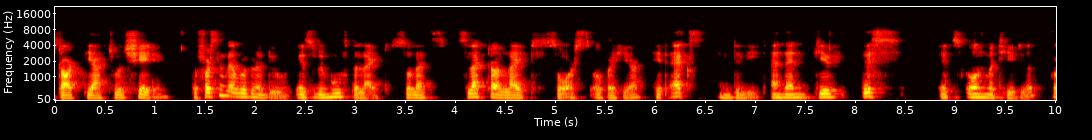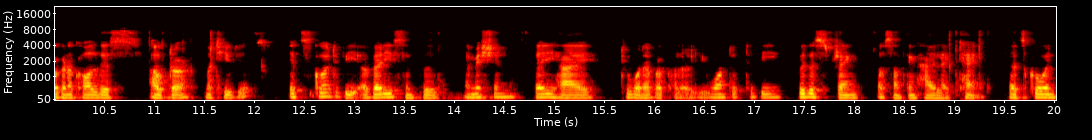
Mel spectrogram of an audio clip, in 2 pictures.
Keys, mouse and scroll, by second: 1.3-3.8 right drag, 3.9-5.9 scroll down 4, 5.9-6.7 scroll down 1, 5.9 x, 6.7-7.0 scroll up 1, 7.0-7.8 scroll down 1, 7.8 right click, 8.6 click, 9.2 click, 9.9-11.6 drag, 12.2-13.1 scroll down 6, 13.8 click, 18.1-19.3 drag, 19.6 click.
